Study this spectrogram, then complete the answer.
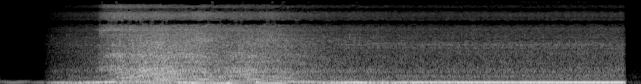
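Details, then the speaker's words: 1981 Corvette small-block V8, misfiring on arrival, compression around 200 in all cylinders, after new NGK plugs gapped at .035 (oil-leaking distributor still to be replaced): revs up and runs evenly with no stumble. Smooth running. "sounds much better what do you think"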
